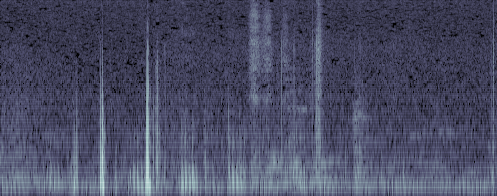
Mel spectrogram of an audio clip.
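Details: A one-day-old kitten purrs in a low, steady rumble, broken by a few sharp clicks and brief louder bursts of handling noise.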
